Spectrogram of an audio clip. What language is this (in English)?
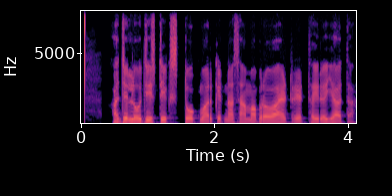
Gujarati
